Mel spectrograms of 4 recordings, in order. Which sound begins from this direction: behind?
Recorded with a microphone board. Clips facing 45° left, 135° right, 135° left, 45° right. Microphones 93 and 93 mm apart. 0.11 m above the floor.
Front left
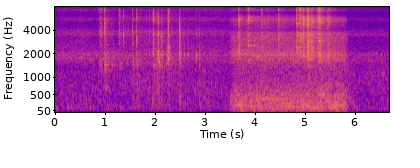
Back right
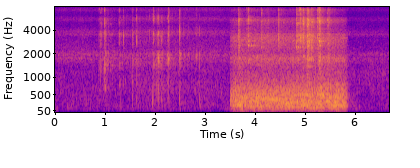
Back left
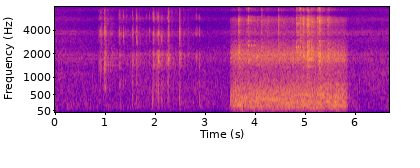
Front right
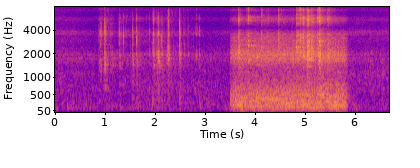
Keys jangling, at 0.9 s.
